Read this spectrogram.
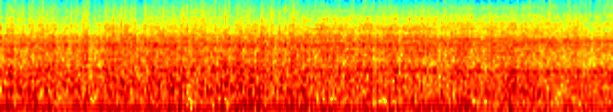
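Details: Toro Snow Commander two-stroke snow thrower with fresh fuel, choked and primed: loud, steady buzzing at even speed, no stumbling; runs normally, later stalls when ignition switch is wiggled, carburetor may still need cleaning.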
